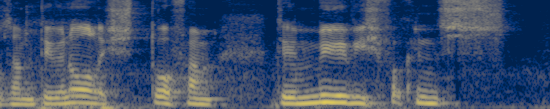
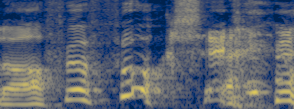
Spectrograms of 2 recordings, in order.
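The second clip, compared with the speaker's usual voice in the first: high, stretched-out groan of a quote; mock dismay, laughing; 6 semitones higher, much slower than usual. Young singer watching his crowd walk out, mock dismay with laughter. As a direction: imitate exasperation through laughter.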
